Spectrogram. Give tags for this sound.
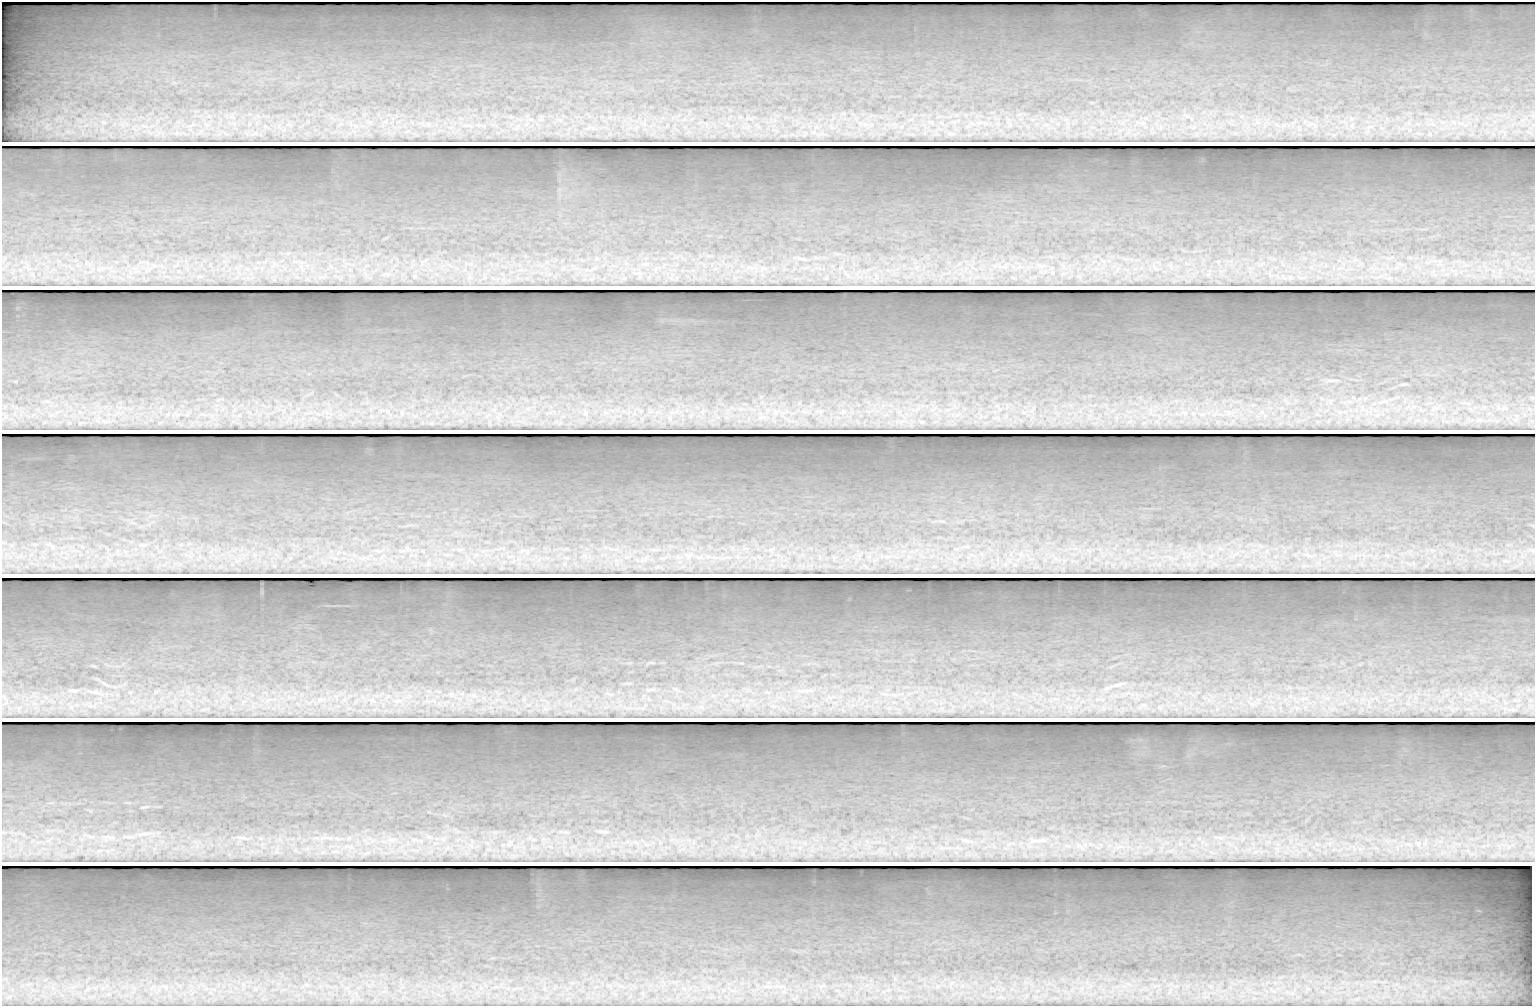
market; outdoor; walla

